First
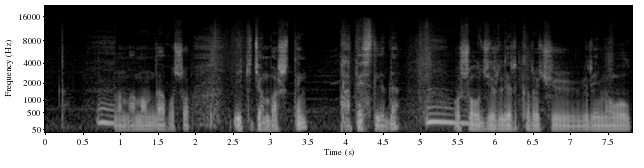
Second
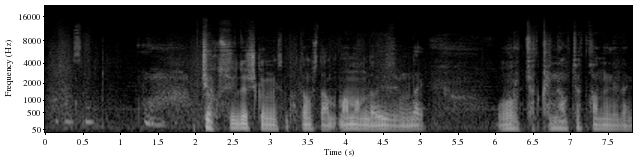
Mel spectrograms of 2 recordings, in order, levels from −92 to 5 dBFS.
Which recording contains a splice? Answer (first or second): first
